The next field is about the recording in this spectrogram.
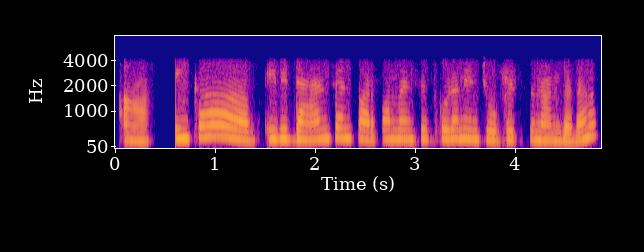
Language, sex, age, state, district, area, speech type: Telugu, female, 18-30, Telangana, Medak, urban, conversation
